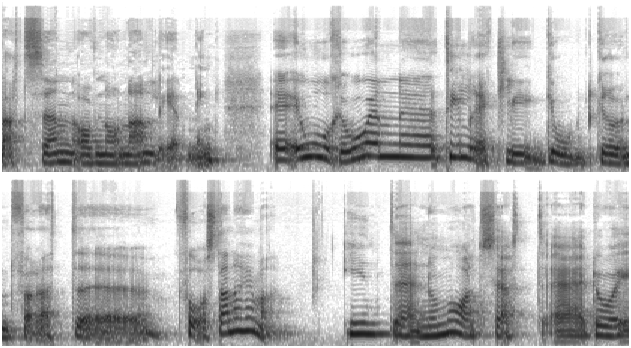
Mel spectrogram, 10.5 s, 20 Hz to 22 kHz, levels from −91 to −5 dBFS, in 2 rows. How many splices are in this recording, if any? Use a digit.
0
